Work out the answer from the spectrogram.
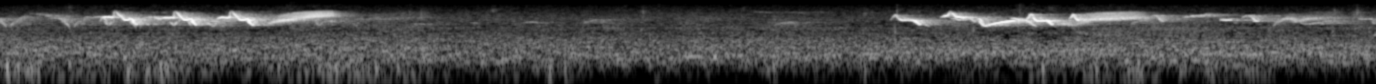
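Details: Eastern crowned warbler singing from far off high in a tree; two bursts of thin, high, rapidly slurred notes about three seconds apart, against steady background noise.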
